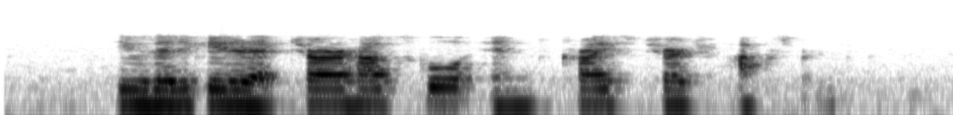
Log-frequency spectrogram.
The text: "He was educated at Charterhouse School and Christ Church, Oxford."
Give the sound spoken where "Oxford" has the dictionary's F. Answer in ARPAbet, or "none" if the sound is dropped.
F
